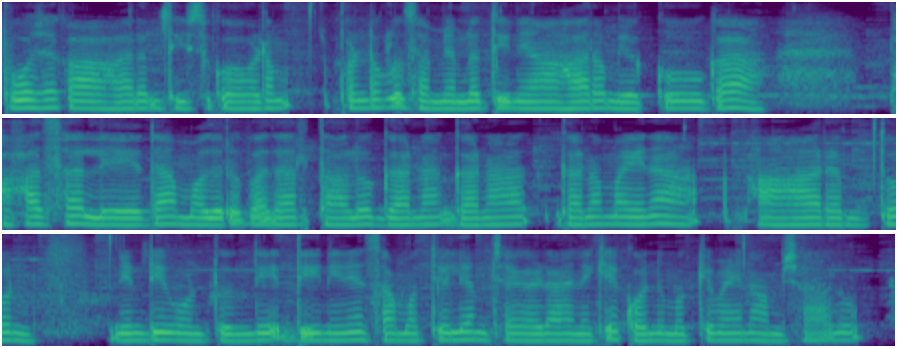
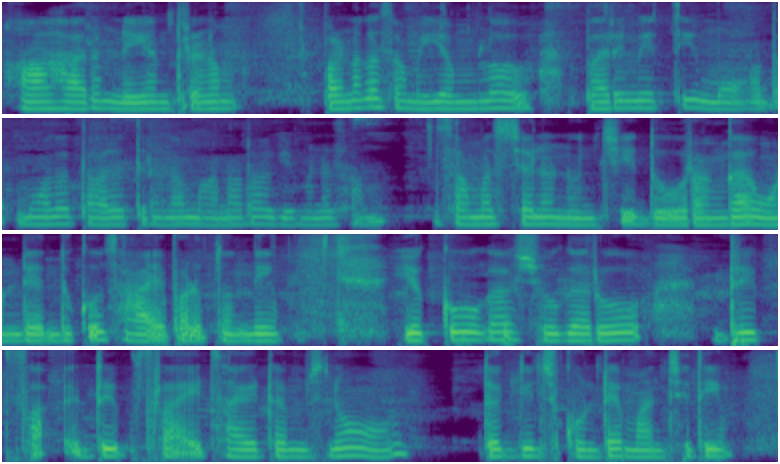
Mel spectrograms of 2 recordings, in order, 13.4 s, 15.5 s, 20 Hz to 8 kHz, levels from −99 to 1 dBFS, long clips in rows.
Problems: none marked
